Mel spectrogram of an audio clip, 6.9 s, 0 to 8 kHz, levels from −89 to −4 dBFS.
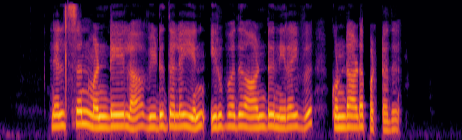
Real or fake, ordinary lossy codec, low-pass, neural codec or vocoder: real; AAC, 32 kbps; 7.2 kHz; none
